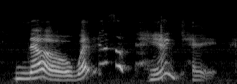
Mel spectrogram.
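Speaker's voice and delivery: put-on swooping valley girl voice. Improvising a character in a playful bit, valley girl voice. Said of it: "Oh, you're a valley girl".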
